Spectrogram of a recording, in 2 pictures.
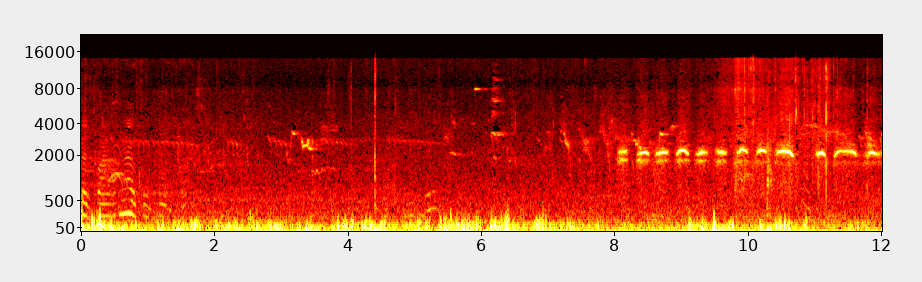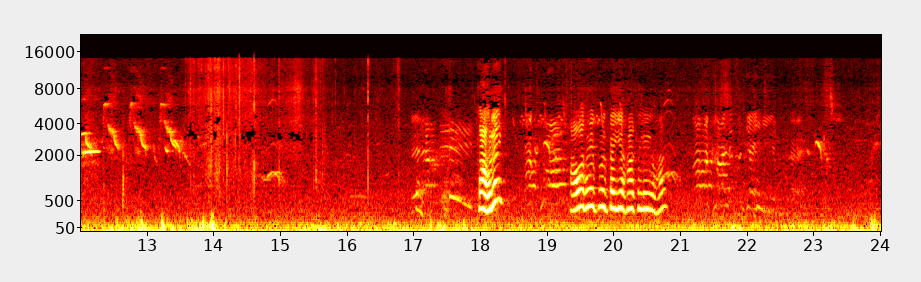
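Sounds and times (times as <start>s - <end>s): bird calling repeated notes: 8.0s - 13.0s.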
